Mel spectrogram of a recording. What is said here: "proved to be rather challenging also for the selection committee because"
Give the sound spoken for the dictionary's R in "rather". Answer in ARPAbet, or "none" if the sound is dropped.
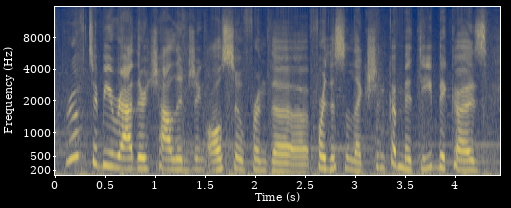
R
